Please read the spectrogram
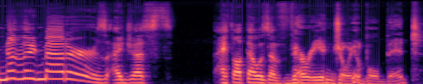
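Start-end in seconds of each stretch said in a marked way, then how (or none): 0.0-1.1 screaming, much higher pitch. Speaker recapping a scene where Loki lets the goats out: imitating Loki screaming. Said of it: "He's screaming".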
